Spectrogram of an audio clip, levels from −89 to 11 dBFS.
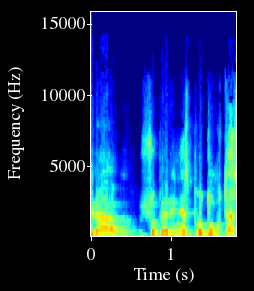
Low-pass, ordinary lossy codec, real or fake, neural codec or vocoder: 14.4 kHz; MP3, 64 kbps; real; none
